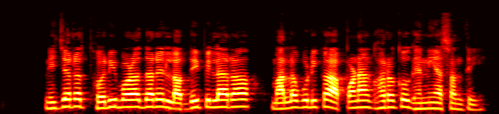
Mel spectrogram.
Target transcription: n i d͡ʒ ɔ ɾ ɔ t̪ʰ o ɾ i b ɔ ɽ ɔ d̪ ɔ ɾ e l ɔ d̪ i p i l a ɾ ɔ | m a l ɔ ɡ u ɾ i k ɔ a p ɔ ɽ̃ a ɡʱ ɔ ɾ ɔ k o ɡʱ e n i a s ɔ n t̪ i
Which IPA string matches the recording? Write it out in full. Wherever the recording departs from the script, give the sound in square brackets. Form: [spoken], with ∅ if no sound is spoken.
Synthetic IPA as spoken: n i d͡ʒ ɔ ɾ ɔ t̪ʰ o ɾ i b ɔ [ɭ] ɔ d̪ ɔ ɾ e l ɔ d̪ i p i l a ɾ ɔ | m a l ɔ ɡ u [ɽ] i k ɔ a p ɔ ɽ̃ a ɡʱ ɔ ɾ ɔ k [u] ɡʱ e n i a s ɔ n t̪ i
